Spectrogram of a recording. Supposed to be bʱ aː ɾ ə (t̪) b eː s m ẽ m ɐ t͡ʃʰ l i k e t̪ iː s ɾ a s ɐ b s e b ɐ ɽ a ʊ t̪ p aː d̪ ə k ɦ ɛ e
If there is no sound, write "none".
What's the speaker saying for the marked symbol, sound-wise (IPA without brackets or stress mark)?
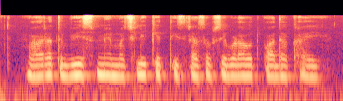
t̪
